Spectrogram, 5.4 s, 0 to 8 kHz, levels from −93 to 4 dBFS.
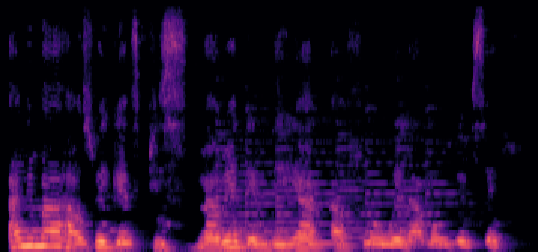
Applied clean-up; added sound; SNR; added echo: classical method WPE with log-MMSE.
